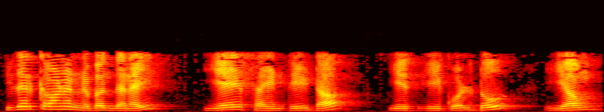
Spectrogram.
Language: Tamil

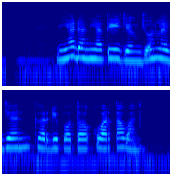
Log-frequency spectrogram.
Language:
Sundanese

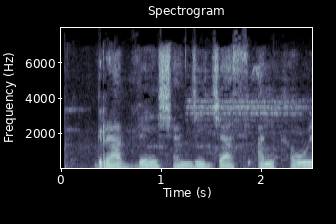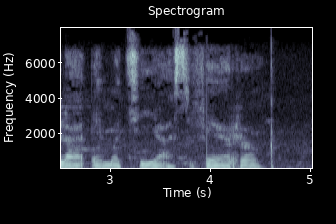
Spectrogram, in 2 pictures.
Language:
Esperanto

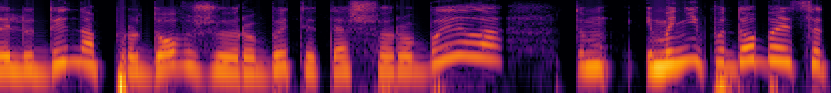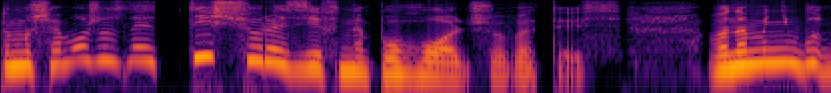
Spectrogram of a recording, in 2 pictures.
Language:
Ukrainian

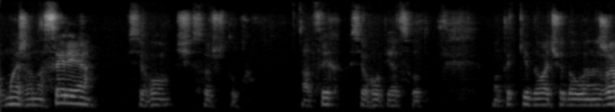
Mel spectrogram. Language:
Russian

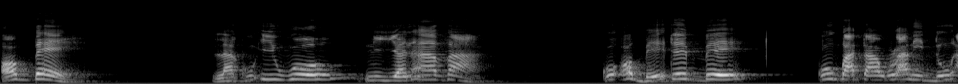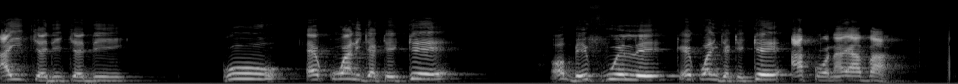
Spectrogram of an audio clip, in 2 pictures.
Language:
Ikposo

